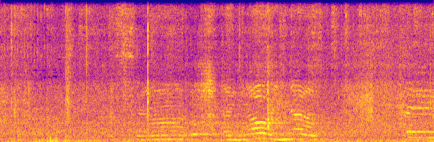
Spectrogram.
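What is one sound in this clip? Bicycle tyres roll softly over concrete.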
